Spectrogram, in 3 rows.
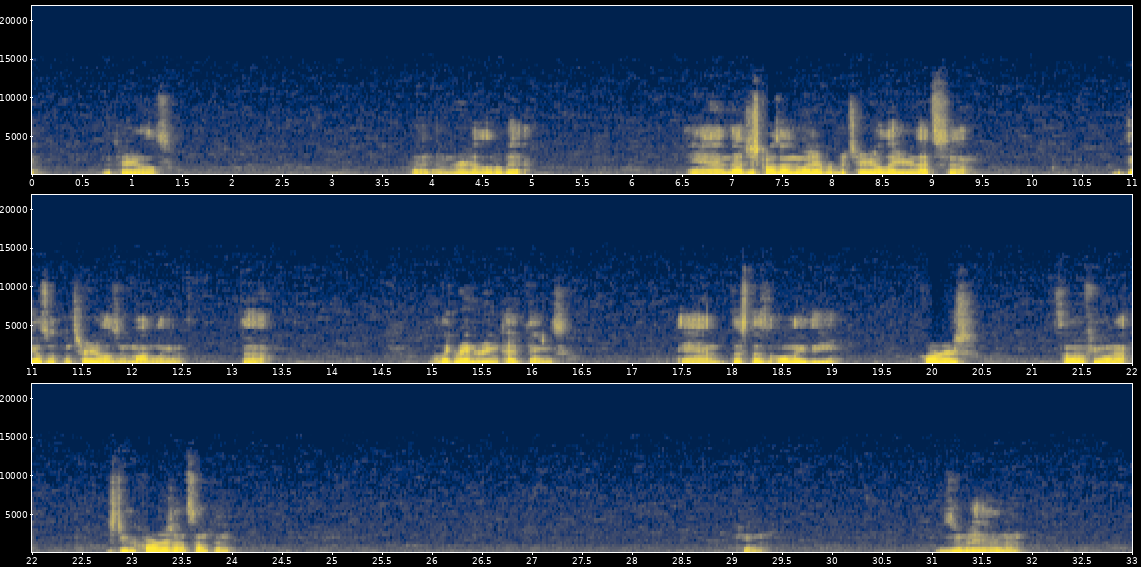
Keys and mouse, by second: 4.5-18.1 drag, 18.1-19.3 middle drag, 23.2-24.3 middle drag, 24.3-26.2 drag, 26.2-27.3 middle drag, 27.3-30.7 drag, 30.7 middle click, 31.2-33.0 drag.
